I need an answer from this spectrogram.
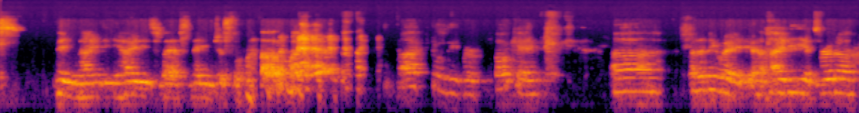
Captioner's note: laughter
